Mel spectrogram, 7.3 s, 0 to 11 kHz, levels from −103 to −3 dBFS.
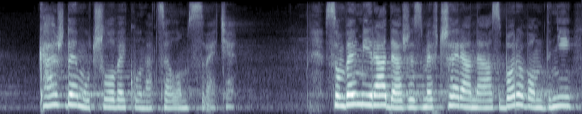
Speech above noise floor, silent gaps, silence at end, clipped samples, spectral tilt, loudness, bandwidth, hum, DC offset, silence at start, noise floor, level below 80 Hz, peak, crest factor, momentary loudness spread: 40 dB; none; 0.05 s; under 0.1%; -5.5 dB/octave; -18 LUFS; 10 kHz; none; under 0.1%; 0.5 s; -58 dBFS; -66 dBFS; 0 dBFS; 18 dB; 19 LU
